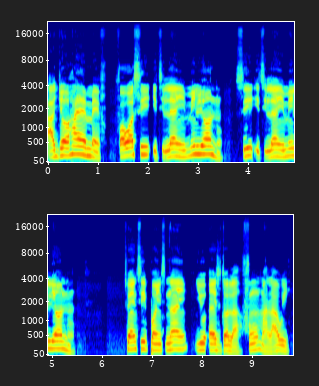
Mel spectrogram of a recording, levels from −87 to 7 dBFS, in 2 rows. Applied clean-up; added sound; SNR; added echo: none; none; none; none.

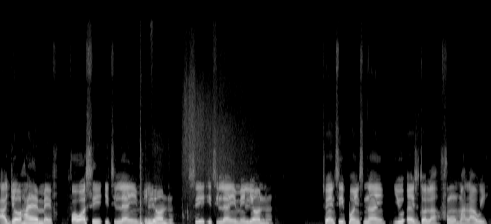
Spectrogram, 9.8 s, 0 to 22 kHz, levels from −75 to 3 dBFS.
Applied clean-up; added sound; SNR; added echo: neural mask model RNNoise.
